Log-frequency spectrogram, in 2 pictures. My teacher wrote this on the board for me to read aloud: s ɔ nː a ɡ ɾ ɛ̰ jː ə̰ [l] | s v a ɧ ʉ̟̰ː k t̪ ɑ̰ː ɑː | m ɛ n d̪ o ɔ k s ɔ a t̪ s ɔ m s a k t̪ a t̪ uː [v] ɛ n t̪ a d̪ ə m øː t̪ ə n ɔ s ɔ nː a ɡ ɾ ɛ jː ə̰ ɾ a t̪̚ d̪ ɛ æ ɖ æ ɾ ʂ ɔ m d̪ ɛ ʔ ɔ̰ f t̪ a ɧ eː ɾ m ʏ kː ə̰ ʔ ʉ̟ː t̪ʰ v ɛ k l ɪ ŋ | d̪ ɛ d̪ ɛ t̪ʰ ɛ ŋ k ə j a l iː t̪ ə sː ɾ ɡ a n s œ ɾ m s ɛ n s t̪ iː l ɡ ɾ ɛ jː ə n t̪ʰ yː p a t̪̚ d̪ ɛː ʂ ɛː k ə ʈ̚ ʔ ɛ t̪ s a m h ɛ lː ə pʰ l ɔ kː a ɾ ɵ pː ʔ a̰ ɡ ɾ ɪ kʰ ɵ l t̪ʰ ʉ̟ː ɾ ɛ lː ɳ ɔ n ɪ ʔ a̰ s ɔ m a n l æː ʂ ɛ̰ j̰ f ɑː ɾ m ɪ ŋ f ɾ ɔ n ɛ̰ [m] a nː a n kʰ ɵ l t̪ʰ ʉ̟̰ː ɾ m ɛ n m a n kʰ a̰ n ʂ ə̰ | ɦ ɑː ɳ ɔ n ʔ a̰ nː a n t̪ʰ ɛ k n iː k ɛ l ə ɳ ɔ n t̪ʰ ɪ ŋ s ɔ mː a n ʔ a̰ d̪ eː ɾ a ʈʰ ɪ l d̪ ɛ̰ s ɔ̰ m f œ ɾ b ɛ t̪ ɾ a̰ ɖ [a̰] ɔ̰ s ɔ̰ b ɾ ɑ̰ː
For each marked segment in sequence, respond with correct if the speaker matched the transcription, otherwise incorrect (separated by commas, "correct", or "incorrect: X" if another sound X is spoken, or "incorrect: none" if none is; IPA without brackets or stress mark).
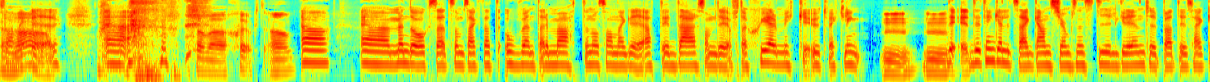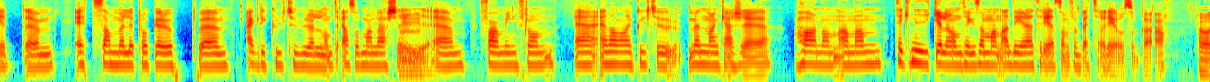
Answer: incorrect: ɾ, correct, incorrect: n, incorrect: ɛ̰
